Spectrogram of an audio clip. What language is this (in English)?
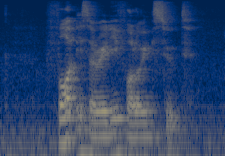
English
